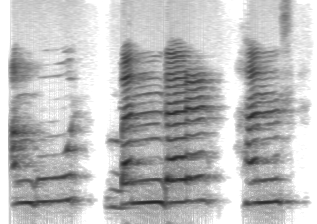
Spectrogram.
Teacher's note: अं की बिंदी नाक से बोली जाती है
